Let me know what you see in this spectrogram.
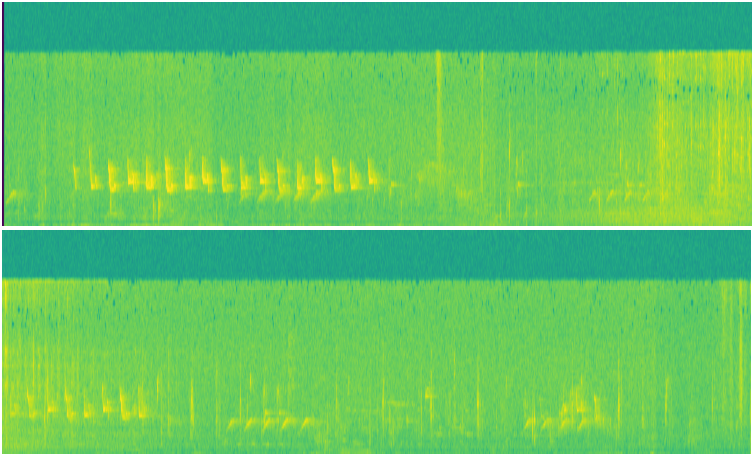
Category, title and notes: Soundscapes > Nature
German Woods Spring
Birds singing on the Mauerweg, Berlin, Germany. Recorded with a phone.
